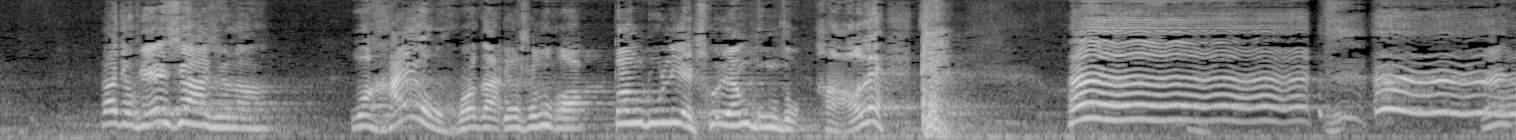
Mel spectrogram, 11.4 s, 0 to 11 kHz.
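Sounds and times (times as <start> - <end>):
speech: 0.8 - 7.2
small boy crying while held by a woman: 8.0 - 11.3.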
